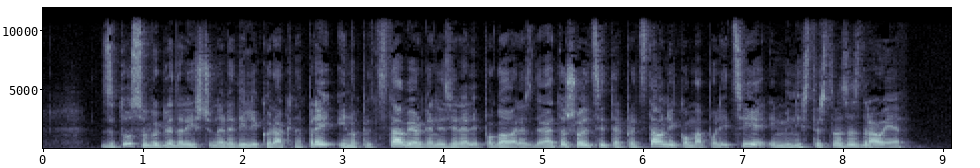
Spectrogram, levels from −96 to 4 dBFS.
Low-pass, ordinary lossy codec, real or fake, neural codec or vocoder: 10.8 kHz; none; real; none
